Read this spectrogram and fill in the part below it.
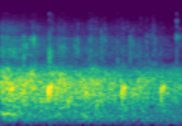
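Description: Audience applause at a master's degree convocation for a college of communication, a steady, even wash of clapping that fills the short stretch without any voices over it.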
